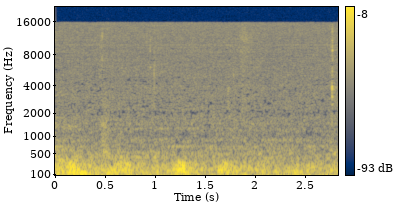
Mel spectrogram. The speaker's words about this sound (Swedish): Du hör att, hon, att vattnet börjar rinna där inne.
